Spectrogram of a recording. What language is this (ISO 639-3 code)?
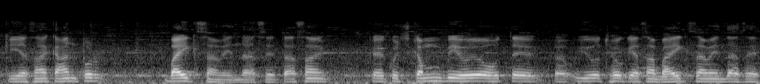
snd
